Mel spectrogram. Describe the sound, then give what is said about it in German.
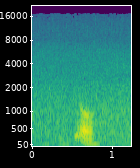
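A steady, even rush of flowing mountain water from a stream swollen with snowmelt at the entrance of the Steinwandklamm gorge fills the background, with a brief voiced sound cutting in near the middle. “Man hört auch schon das Wasser fest rauschen, das ist natürlich jetzt Schneeschmelze.”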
